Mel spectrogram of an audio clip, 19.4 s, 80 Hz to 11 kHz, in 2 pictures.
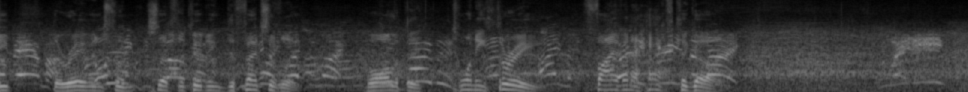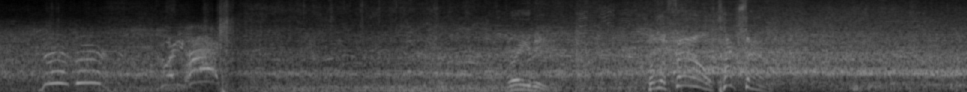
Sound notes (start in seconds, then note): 11.6 cheering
